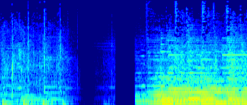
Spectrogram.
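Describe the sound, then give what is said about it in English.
An audience at Baylife Church applauds God after a prayer, over music, with a dense crackle of clapping for about a second and a half. A brief silence follows, then a loud, sustained musical passage that carries through to the end. “Come on, let's give God a great big applause this morning.”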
